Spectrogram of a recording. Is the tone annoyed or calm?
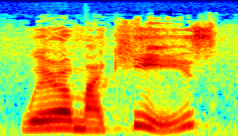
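calm. It is asked in a calm, friendly tone.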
